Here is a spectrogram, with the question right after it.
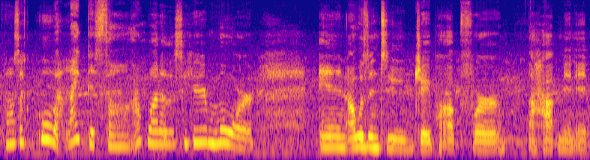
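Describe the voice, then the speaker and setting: A quiet woman's voice at medium pitch and a fairly slow pace, with very wide pitch swings and noticeable background noise. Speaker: vlogger. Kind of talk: casual monologue vlog. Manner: quiet, low volume; dull, low energy.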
